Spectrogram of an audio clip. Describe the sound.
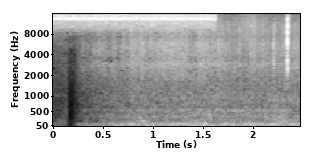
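A car drives along a lonely cemetery road with a steady, low engine rumble and a continuous road hum. No voices are heard.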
